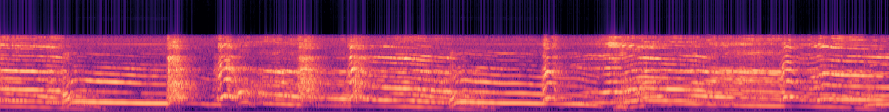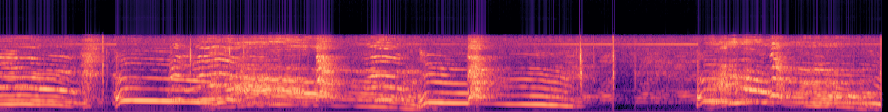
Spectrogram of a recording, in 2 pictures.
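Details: Pair of pet dogs in a joint howling session: continuous overlapping howls, each a downward-sliding wail, one voice higher and one lower, with fresh howls starting every second or two throughout.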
